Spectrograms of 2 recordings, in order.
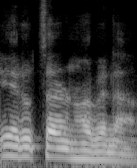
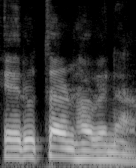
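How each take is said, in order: Both takes have the same delivery.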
